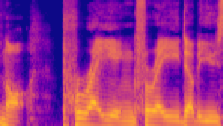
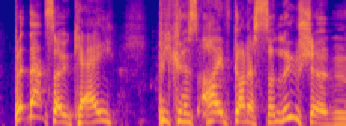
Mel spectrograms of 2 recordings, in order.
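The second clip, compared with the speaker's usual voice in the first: apologetic then comforting tone, higher pitch; 9 semitones higher than usual. Imagining Bray's Funhouse promo after a loss: Bray Wyatt, mock sorry. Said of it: "looking down, like, really sorry".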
